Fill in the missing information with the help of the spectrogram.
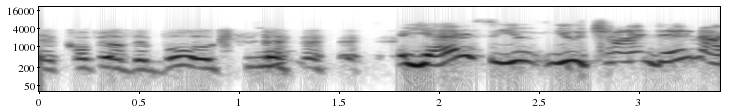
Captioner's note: laughs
